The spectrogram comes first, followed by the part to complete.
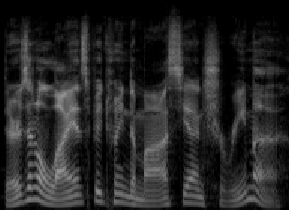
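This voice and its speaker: A man's voice: medium pitch, big pitch swings, brisk, soft background music. A man hosting a reaction video, musing aloud in informal, casual commentary.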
